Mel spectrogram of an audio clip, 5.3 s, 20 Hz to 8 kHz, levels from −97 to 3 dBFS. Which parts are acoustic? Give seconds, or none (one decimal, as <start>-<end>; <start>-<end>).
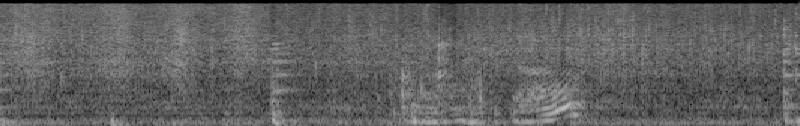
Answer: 0.0-1.0; 4.2-5.3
